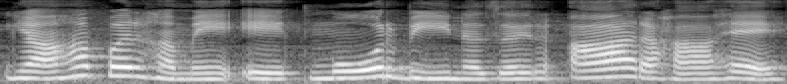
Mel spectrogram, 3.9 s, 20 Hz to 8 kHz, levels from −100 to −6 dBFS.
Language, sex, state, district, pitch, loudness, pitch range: Hindi, female, Punjab, Fazilka, 230 Hz, -15 LUFS, 210-255 Hz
